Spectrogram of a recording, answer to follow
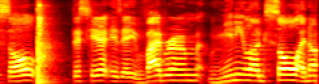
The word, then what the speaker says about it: Vibram: This here is a Vibram mini lug sole. I know I'm supposed to say Vibram. That's technically the correct pronunciation. I don't care. Everyone says Vibram.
